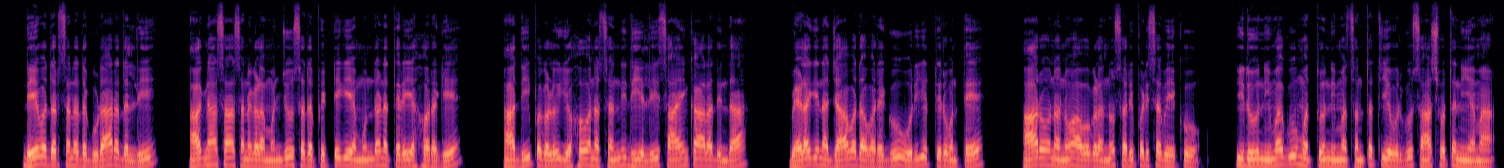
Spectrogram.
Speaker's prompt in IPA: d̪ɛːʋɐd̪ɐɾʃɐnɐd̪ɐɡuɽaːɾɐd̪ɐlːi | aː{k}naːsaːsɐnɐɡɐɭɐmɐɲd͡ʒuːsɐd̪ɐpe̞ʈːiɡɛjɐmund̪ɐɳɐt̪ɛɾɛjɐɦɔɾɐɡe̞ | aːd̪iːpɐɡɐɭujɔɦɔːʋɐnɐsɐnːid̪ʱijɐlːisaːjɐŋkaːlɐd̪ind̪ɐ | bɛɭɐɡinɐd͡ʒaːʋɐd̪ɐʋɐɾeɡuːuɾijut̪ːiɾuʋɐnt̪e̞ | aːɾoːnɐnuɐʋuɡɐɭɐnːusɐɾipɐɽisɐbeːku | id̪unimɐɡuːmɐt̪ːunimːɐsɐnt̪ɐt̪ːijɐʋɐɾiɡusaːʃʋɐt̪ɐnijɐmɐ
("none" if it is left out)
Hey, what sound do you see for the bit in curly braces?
ɡ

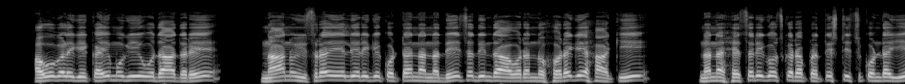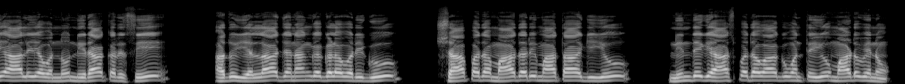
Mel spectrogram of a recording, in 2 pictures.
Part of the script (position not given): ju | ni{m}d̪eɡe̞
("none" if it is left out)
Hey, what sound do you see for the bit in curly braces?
n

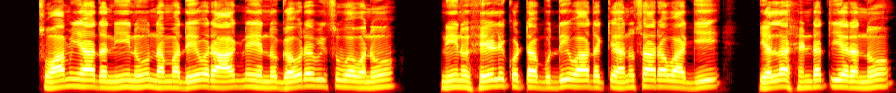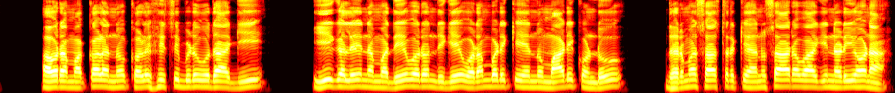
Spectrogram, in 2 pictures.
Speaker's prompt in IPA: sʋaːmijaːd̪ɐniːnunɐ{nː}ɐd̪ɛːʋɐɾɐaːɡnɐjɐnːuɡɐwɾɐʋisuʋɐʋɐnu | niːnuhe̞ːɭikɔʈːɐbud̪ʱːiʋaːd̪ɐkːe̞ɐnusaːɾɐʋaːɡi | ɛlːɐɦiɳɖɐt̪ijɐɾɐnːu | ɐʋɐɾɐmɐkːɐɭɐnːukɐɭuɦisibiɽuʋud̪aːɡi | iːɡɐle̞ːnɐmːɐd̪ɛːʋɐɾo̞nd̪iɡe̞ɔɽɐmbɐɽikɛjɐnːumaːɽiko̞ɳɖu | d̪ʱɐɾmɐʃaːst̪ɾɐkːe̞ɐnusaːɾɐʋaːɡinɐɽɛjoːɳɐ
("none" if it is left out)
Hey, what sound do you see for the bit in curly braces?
mː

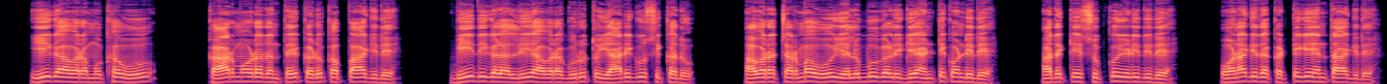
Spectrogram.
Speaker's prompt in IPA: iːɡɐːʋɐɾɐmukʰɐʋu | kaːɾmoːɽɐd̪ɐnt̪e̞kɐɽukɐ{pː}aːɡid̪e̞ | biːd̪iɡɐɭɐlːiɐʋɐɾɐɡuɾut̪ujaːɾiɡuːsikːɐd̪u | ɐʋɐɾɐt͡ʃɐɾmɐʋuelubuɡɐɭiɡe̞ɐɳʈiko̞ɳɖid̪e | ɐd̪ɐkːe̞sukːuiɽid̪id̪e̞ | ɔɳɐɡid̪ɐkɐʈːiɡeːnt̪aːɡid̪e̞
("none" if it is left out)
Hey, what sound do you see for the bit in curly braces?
pː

